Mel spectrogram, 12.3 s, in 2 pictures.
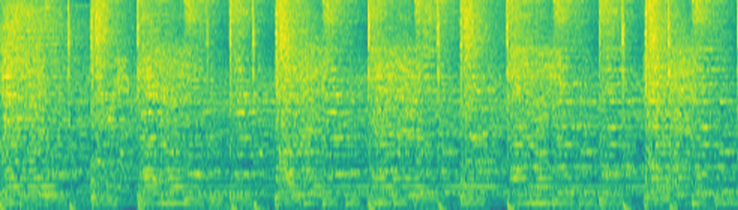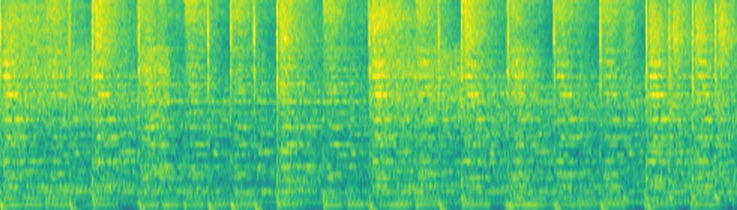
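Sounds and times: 
heavy dramatic music loop: 0.0s - 12.2s.

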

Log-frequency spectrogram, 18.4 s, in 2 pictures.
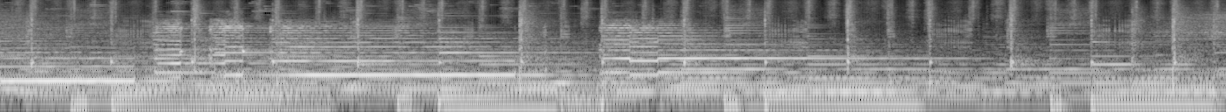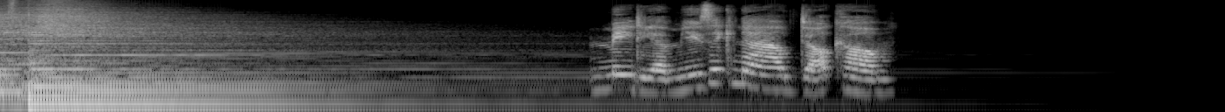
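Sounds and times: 
romantic guitar music: 0.0s - 13.5s.

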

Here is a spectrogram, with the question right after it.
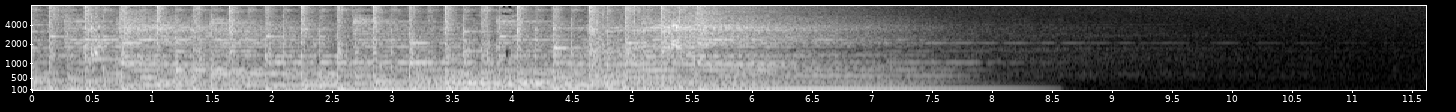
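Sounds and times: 
instrumental music without vocals: 0.0s - 8.6s.

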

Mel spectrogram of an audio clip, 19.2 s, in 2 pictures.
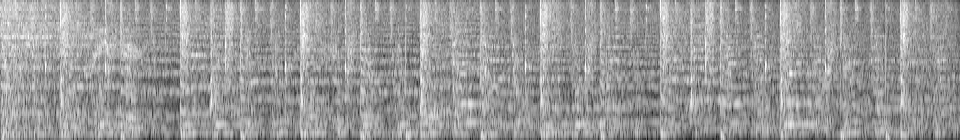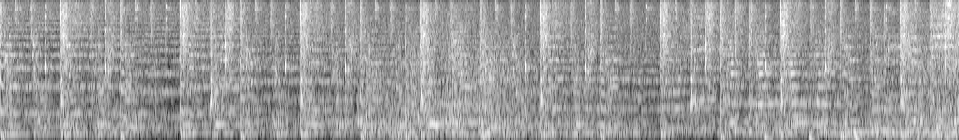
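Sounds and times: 
spooky music loop: 0.0s - 19.1s.

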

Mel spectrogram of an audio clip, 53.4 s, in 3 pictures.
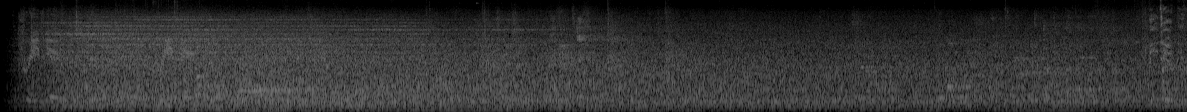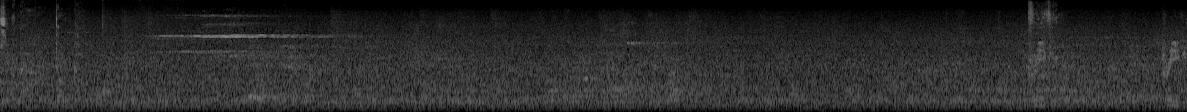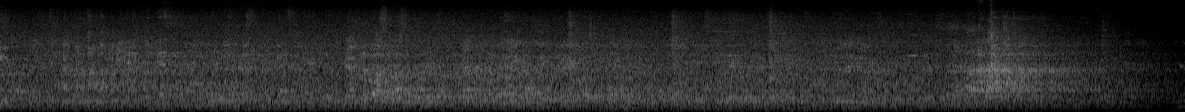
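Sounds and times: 
train station ambience in Denmark: 0.0s - 53.3s
laughter: 36.4s - 38.0s, 49.8s - 51.6s.

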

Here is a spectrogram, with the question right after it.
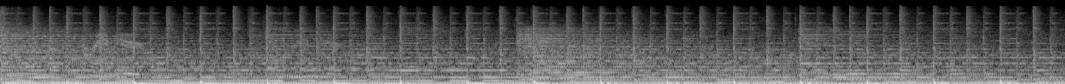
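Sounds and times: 
music loop: 0.0s - 10.6s.

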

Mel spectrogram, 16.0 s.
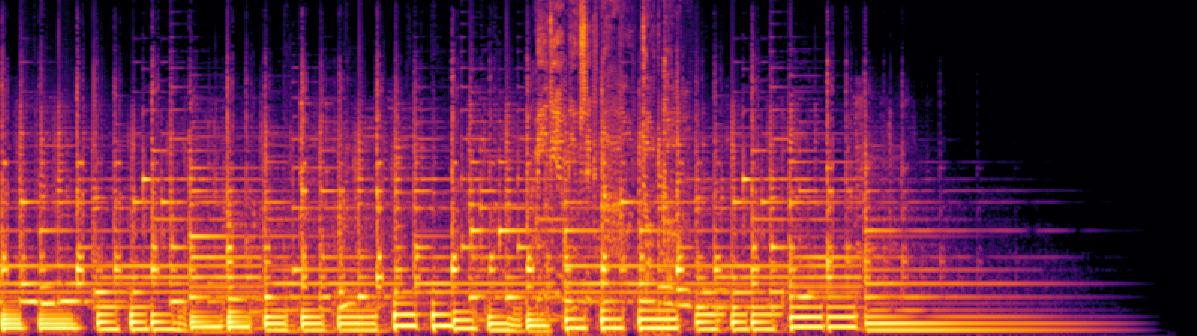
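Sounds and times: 
joyful pop music without drums: 0.0s - 11.7s.

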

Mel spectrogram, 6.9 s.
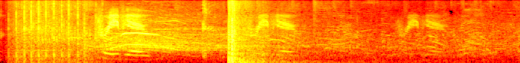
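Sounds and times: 
massive firework: 0.1s - 1.7s, 3.0s - 5.2s.

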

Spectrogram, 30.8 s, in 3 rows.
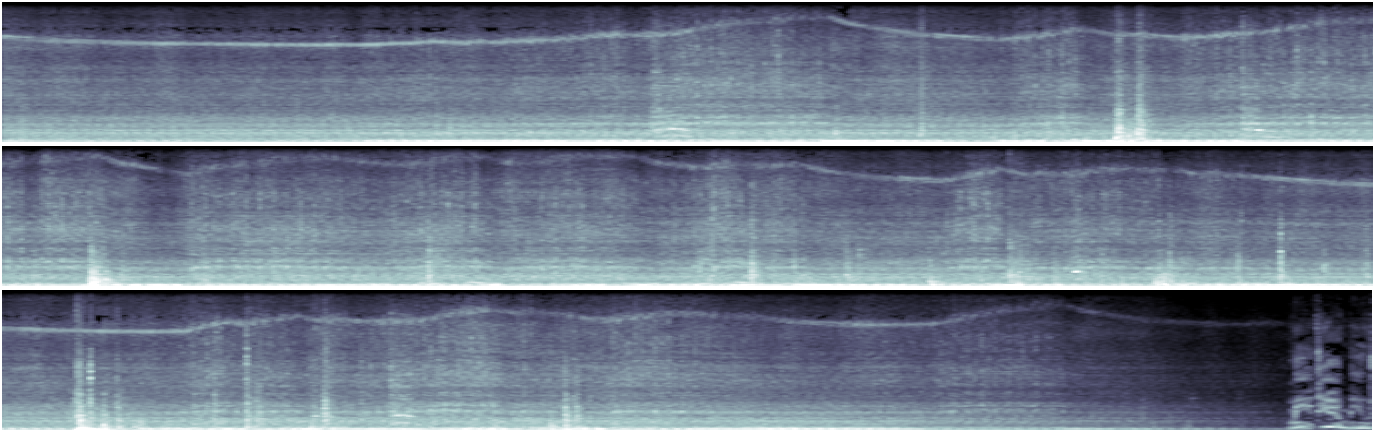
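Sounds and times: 
engine running high and low: 0.0s - 30.2s.

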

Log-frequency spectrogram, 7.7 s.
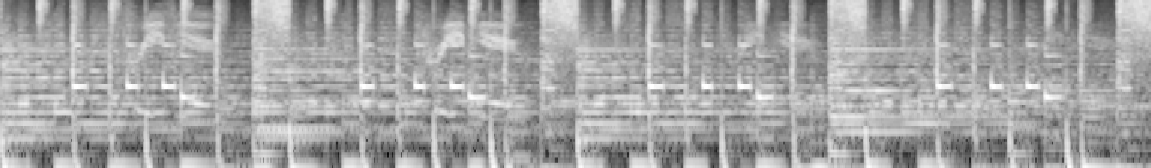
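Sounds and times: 
groovy background music loop: 0.0s - 7.6s.

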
